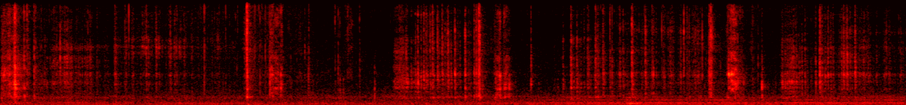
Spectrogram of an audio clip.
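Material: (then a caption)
Soap. A solid beige bar of soap, held in the hand, is shaved with a box cutter blade, making quiet, bright, dry scraping and crackling sounds. A few sharper clicks stand out near the start and around the two-and-a-half-second mark, with irregular bursts of shaving texture throughout.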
